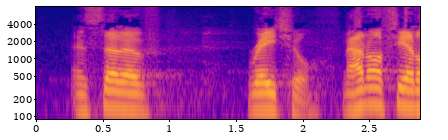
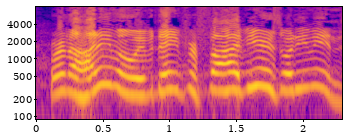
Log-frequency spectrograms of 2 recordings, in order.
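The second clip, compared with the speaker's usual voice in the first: much higher and louder, exasperated disbelief; incredulous shout; 10 semitones higher, 9 dB louder, faster than usual. Retold or imitated. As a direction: protest loudly, stunned she'd think that. Husband protests wife's fear.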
